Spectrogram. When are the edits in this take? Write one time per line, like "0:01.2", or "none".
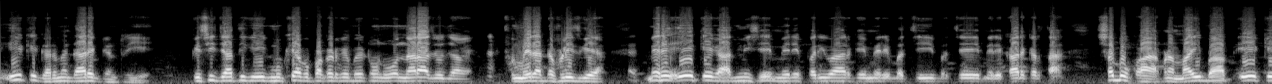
none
